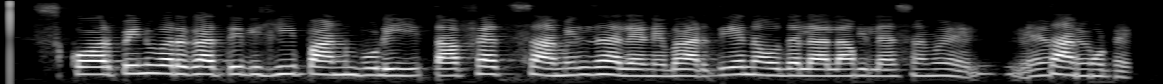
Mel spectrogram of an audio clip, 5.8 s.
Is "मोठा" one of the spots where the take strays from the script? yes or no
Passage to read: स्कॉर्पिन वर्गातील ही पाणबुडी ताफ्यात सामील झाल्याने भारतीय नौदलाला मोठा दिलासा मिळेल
yes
